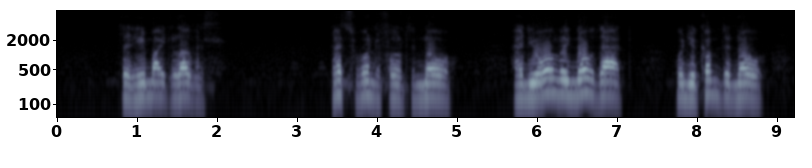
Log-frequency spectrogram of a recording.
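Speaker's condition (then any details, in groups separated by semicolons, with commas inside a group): Stroke; slurred speech after stroke, hard time finding words, shaky voice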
